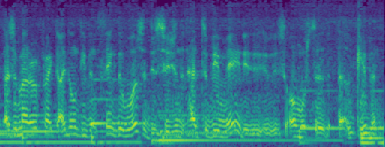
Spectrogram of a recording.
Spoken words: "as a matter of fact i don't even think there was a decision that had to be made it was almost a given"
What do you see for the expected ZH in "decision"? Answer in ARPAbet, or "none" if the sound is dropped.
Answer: ZH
